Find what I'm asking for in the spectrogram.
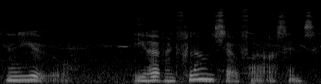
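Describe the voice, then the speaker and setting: A regal dragon queen voiced by a woman speaks very slowly in a soft, creaky near-whisper. She is tender and loving, pausing gently as she consoles her beloved in an intimate bedtime roleplay, with faint noise behind her. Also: mid-range voice. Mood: tender, earnest. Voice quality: soft, breathy, often whispered. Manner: gentle, halting, unhurried endearments. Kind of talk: intimate audio roleplay, sleep-aid storytelling.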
